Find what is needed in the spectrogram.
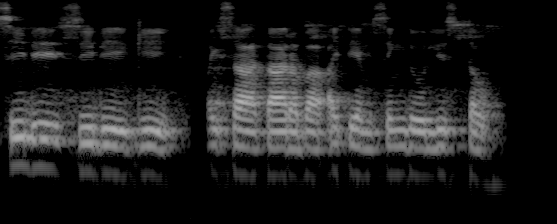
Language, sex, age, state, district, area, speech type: Manipuri, male, 30-45, Manipur, Tengnoupal, urban, read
